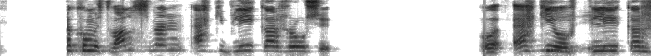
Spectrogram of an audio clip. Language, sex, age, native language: Icelandic, male, 18-19, Icelandic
